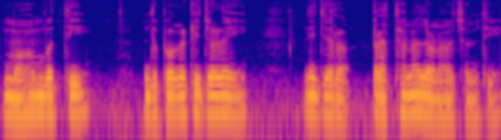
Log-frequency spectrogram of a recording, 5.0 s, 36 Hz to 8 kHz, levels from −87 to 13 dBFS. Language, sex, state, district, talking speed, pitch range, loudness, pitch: Odia, male, Odisha, Khordha, 70 wpm, 95-105 Hz, -15 LUFS, 100 Hz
